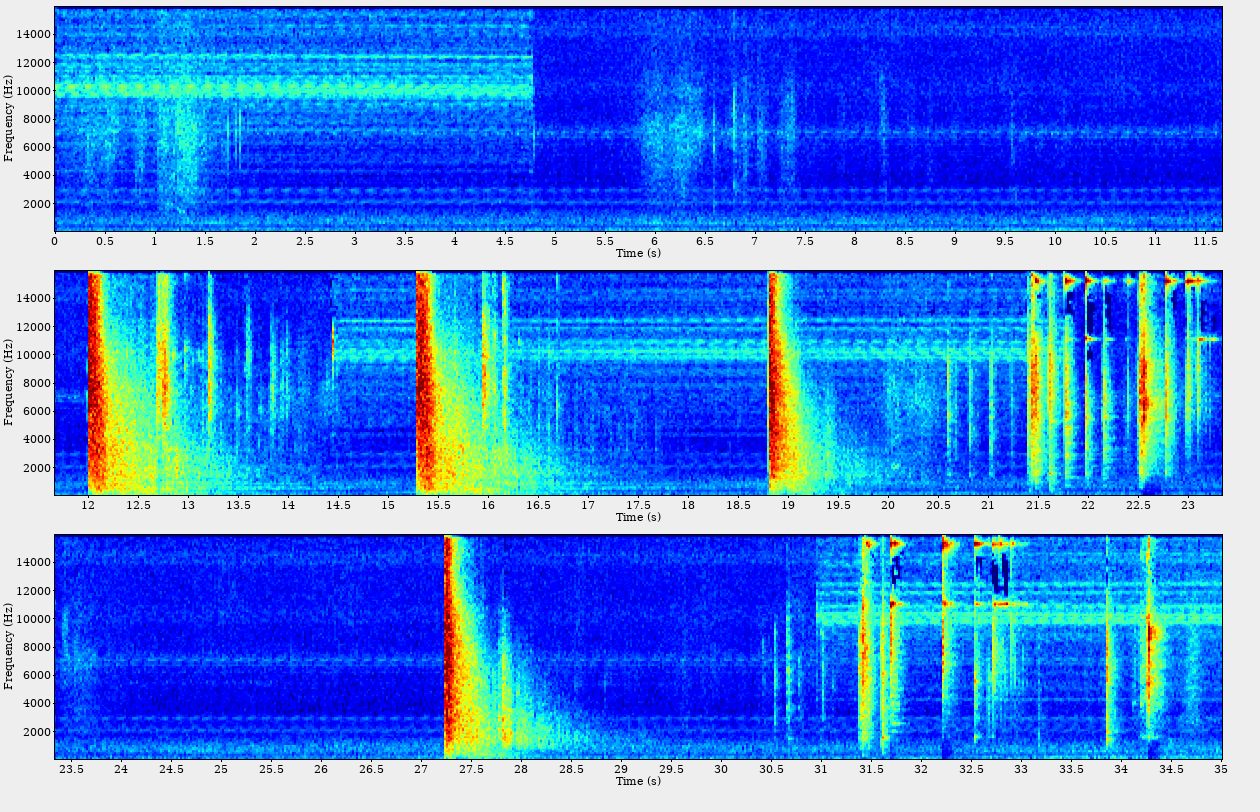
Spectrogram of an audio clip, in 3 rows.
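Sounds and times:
rifle shots with echo: 12.0 - 13.5, 15.2 - 17.1, 18.8 - 20.0, 27.2 - 28.7.

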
